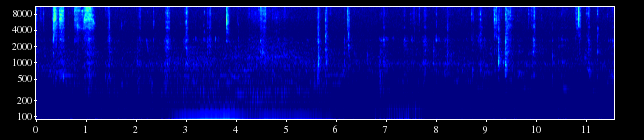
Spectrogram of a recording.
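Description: Close-up chewing of a mouthful of cooked cabbage and carrot, with soft mouth clicks, and later chopsticks clicking against a plastic tub. A low rumble runs for about four seconds in the middle and is the loudest sound.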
